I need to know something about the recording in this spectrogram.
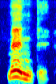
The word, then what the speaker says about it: menti: La parola menti in siciliano, che non differenzia tra e aperta e chiusa, si pronuncia aperta, menti, ma non in toscano.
